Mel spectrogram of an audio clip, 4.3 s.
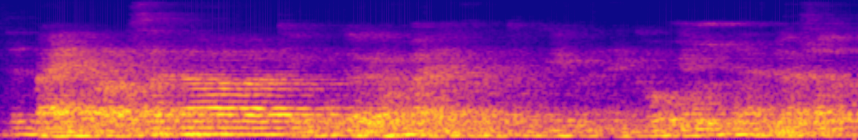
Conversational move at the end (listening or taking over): taking over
